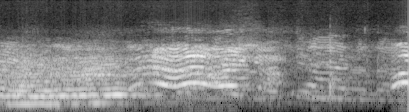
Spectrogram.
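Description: Voices at a kabaddi match: a man chanting on one steady, monotone pitch, then higher-pitched shouts about a second in.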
